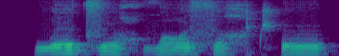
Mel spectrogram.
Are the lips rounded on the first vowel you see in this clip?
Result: no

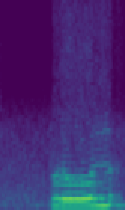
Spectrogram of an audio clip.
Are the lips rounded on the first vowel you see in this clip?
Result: yes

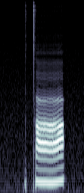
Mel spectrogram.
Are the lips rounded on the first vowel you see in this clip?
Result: no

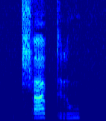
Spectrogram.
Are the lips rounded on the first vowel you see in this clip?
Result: no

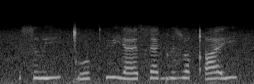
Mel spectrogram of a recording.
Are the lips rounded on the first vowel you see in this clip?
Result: no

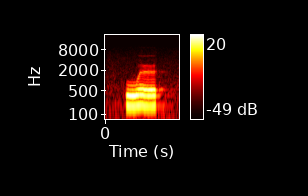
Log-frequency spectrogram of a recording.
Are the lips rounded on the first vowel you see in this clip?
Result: no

